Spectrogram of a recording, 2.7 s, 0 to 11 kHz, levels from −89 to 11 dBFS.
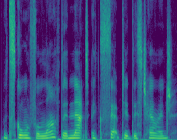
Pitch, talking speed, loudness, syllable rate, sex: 190 Hz, 155 wpm, -17 LUFS, 5.3 syllables/s, female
